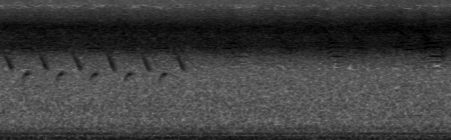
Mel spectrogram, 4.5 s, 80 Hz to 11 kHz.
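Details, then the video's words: Nebraska cicadas in the trees on a July 2019 summer evening give an unbroken shrill buzz. A bird adds a quick series of thin, falling chirps in the opening two seconds. "Summertime Evenings in Nebraska - Cicadas"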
